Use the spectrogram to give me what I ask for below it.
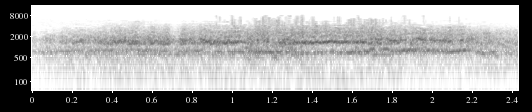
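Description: A car's tires skid as it brakes to a stop, giving one loud, sustained high-pitched squeal over a rough scraping hiss that holds steady for the whole stretch with no voices.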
